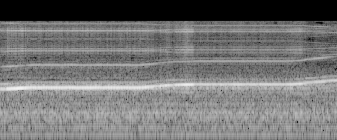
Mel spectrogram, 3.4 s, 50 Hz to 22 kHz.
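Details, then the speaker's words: Constant-current PWM controller clone (Zero Fossil Fuel CCPWM) driving a hydrogen cell, with repaired capacitors: a steady thin whistle near 2 kHz creeping up slightly in pitch. Normal switching whine. "kind of help explain what frequency is when they talk about frequency in a Cell It's how many times it's getting hit for a given time and it it makes the plates and reaction in the cell do things that are good and bad"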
